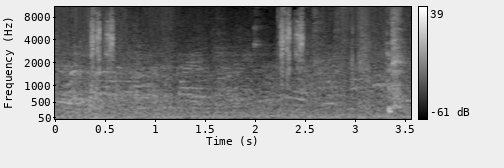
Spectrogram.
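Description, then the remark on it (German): Three crisp smartphone camera shutter clicks, spaced a second or two apart, as someone in a café takes selfies while secretly aiming the camera at a note, over a low, steady background murmur with faint indistinct voices. “Ich könnte so tun, als würde ich Selfies machen und die Kamera heimlich auf den Zettel ausrichten.”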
